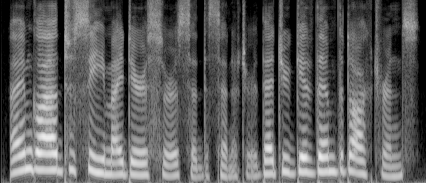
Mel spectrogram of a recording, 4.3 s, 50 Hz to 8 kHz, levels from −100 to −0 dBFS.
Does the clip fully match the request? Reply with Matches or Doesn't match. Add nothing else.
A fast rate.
Matches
